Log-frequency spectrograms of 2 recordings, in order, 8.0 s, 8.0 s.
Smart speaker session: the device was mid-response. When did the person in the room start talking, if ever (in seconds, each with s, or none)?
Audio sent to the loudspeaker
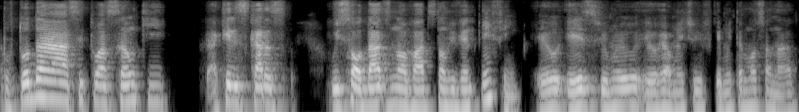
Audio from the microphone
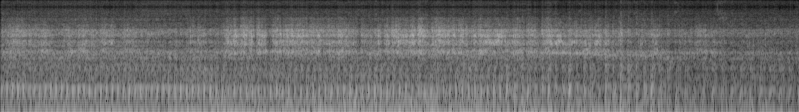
none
